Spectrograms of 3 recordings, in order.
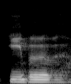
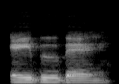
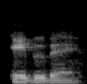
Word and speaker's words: Ebube: Eboob. My first name is pronounced Abube. Abube.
